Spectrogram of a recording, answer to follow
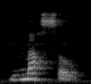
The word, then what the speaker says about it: muscle: We do not sound out the letter C when it comes before an I, E, Y, or after an S. Let's look at some examples. Muscle, muscle.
